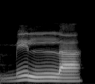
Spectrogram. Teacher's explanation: নুন সাকিনের পরে এটা হলো ইদগামে বেলা গুন্নার হরফ, এজন্য গুন্না ছাড়াই মিলাতে হবে।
